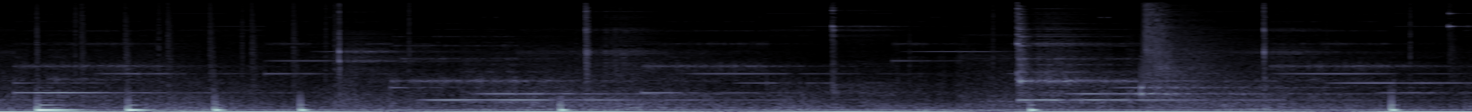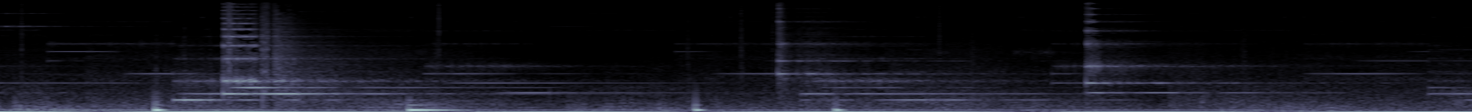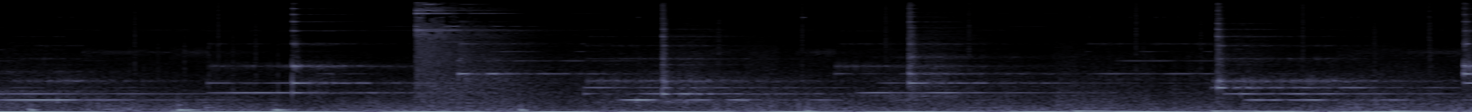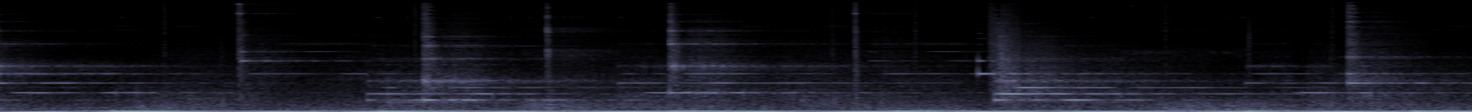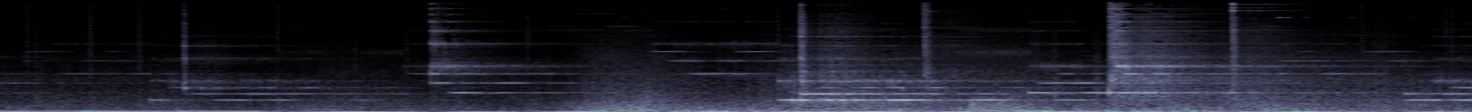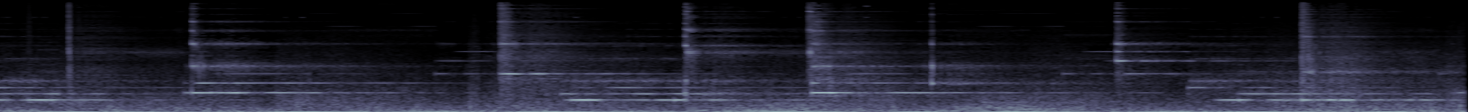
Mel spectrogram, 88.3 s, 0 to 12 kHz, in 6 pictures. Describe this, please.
Cloudlab-200t-V1.2 for Reaktor-6 is a software emulation of the Buchla-200-and-200e-modular-system.
2, 200t, 6, Buchla, Cloudlab, Emulation, Instruments, Native, Reaktor, Runs, Software, That, V1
